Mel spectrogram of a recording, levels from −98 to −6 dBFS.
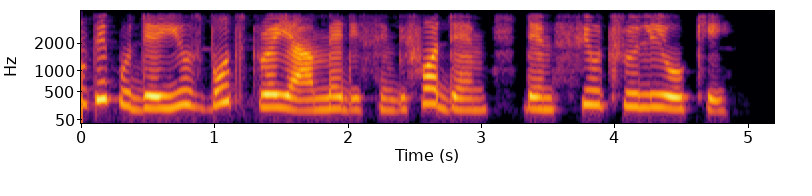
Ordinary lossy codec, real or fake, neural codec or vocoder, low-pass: none; real; none; 3.6 kHz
